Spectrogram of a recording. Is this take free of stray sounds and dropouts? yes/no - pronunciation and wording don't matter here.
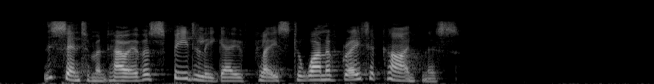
yes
